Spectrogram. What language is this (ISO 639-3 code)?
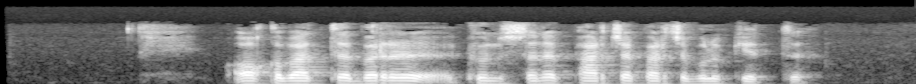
uzb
